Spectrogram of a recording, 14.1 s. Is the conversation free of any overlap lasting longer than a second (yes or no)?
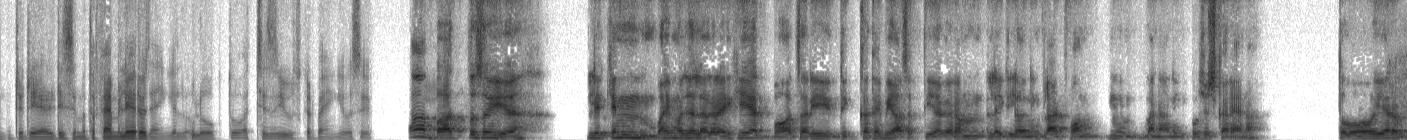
yes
